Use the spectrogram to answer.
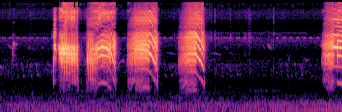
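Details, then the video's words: Kaso-kaso bird, also called singo barong, giving a lure call for rivals: four rasping, buzzy notes in quick succession, then a pause and one more note, with a faint low hum beneath. "Suara pikat burung kaso kaso(singo Barong) Terbukti ampuh ,kaso kaso ciet ciet memangil lawan"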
